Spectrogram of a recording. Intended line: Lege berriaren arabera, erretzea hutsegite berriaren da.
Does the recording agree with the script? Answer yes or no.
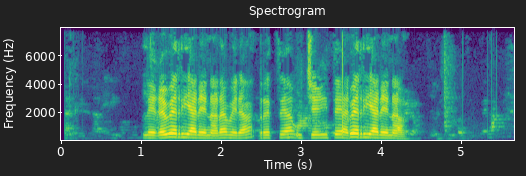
yes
